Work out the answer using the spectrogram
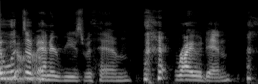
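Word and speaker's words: Riordan: I've heard it pronounced so many different ways. I I looked up interviews with him. Ryodin. Ryodin.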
